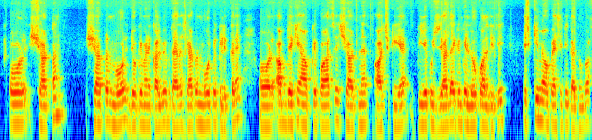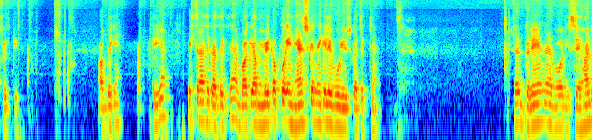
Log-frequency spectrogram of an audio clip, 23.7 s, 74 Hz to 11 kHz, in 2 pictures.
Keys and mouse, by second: 3.9 click, 5.0 z, 5.7-7.4 drag, 8.4 v, 9.8-11.5 drag, 12.4 5, 12.7 Return, 13.9 click, 15.2 ctrl+0, 17.2 click.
